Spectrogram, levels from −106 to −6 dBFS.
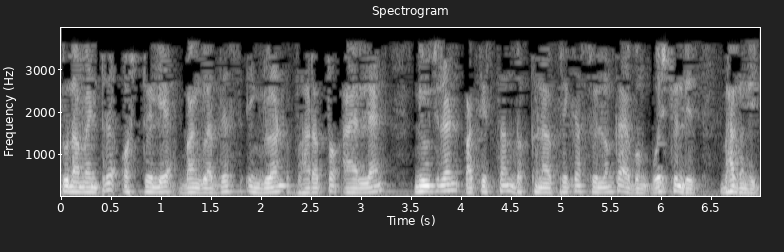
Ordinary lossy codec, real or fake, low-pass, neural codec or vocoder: MP3, 16 kbps; real; 3.6 kHz; none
